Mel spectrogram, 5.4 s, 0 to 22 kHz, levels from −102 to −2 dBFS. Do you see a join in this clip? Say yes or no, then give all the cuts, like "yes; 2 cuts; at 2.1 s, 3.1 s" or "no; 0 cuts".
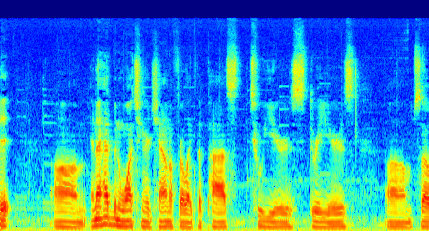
no; 0 cuts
